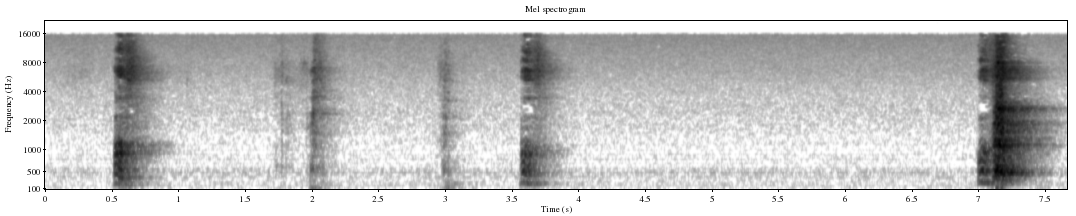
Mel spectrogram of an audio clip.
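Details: Dog trained to bark on command gives single short, clipped barks with long silent gaps: two strong barks, two faint ones, then a final loud, broad bark after a pause of several seconds.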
